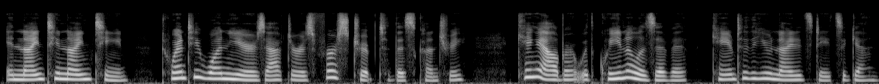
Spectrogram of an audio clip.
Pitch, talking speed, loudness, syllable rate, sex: 230 Hz, 165 wpm, -17 LUFS, 5.2 syllables/s, female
